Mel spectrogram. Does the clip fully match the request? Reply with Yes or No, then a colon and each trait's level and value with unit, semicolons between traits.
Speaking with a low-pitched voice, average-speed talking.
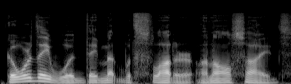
No: very low, 90 Hz; fast, 225 wpm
